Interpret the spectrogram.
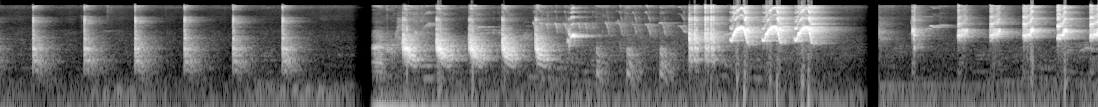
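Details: Black-winged myna in full, varied song, played as a lure to prompt silent birds to answer: a run of evenly spaced harsh rasping notes, then faster churring chatter, bright whistled notes and further rhythmic rasps.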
